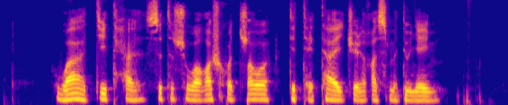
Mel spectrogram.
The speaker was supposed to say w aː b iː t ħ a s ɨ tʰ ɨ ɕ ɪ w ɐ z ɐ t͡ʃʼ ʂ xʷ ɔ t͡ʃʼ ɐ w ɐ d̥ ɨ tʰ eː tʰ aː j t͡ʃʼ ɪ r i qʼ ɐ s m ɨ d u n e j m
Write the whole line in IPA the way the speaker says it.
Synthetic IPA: w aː d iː t ħ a s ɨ tʰ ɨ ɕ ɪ w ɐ ʁ ɐ ʂ xʷ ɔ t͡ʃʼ ɐ w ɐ d̥ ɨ tʰ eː tʰ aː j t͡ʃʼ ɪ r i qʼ ɐ s m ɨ d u n e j m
